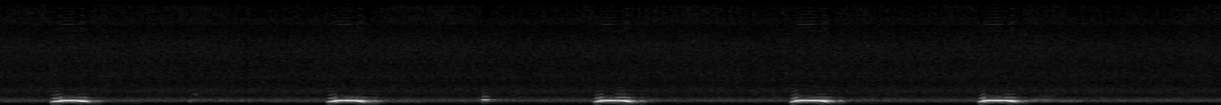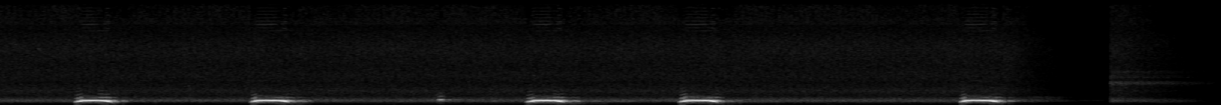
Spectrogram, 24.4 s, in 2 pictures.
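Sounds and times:
long-eared owl Asio otus alarm call: 0.5 - 1.0, 3.3 - 3.9, 6.0 - 6.5, 7.9 - 8.5, 9.8 - 10.4, 13.0 - 13.5, 14.7 - 15.3, 17.5 - 18.1, 19.0 - 19.6, 21.8 - 22.4.

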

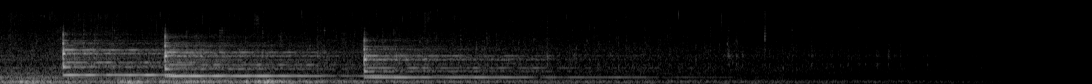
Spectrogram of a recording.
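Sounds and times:
thunderstorm: 0.0 - 6.6
Asian bells ringing: 0.6 - 6.8.

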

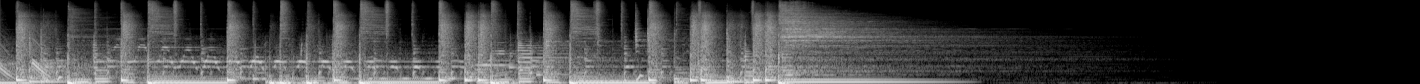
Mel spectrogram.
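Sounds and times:
funk music: 0.0 - 9.7.

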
